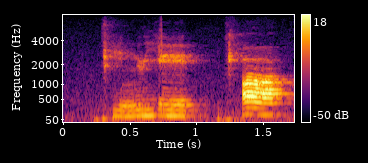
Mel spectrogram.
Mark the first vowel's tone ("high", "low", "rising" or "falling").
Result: low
